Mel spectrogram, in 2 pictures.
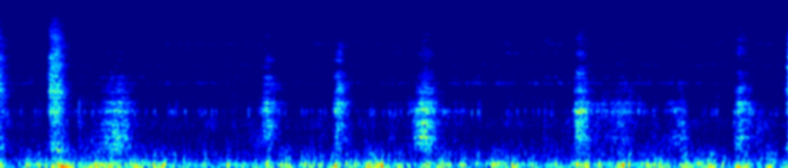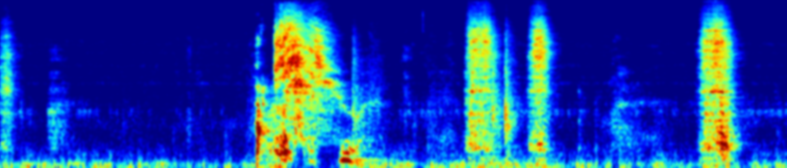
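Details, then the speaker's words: Wednesday morning sneezing, messy with spray: quiet breathing and small noises, then a loud sneeze followed by further explosive sneezes, some close together in pairs. "Everything's getting absolutely caked in spray."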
